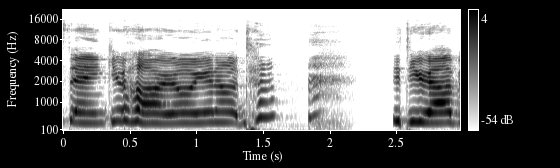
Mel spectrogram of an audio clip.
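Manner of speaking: ordinary talk, nothing marked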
